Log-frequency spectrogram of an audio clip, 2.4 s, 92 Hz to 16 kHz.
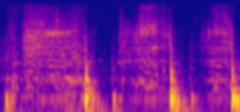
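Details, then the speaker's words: Dometic 300 series (believed model 310) RV toilet after replacing leaky valve and ball seal: water rushes in short surges with a clunk at each pedal stroke, quiet between, no trickle; filling and flushing properly, no leaks. "just like to fill the bowl with some water and just dump it real hard, fast, a few times, and just to make sure everything looks good."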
